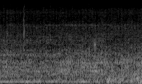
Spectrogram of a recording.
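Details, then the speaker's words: Chevrolet Trailblazer/Envoy after a 4.2 engine swap. Quiet, smooth low idle with no ticking, knocking or stumbling; it runs well with no issues and decent power. Normal idle. "So the vehicle runs well, has no issues."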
